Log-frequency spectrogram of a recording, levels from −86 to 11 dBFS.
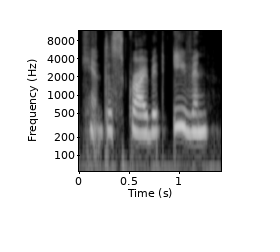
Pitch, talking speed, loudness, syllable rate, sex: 250 Hz, 210 wpm, -18 LUFS, 7.0 syllables/s, female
